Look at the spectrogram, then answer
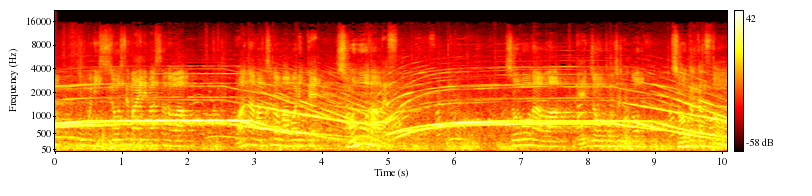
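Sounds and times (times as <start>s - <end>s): fire engine siren wailing: 0.0s - 10.0s
other sirens: 0.0s - 10.0s.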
